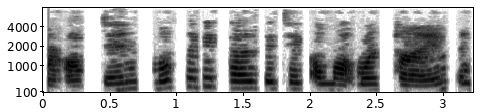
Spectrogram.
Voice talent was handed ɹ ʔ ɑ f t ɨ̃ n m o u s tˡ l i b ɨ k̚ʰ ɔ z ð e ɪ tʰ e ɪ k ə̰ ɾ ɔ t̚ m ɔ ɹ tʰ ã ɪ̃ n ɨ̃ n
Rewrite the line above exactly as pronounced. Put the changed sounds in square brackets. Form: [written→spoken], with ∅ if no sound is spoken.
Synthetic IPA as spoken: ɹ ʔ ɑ f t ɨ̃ n m o [u→ʊ] s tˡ l i b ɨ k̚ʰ [ɔ→ʌ] z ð e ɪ tʰ e ɪ k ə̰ [ɾ→l] ɔ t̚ m ɔ ɹ tʰ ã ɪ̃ [n→m] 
